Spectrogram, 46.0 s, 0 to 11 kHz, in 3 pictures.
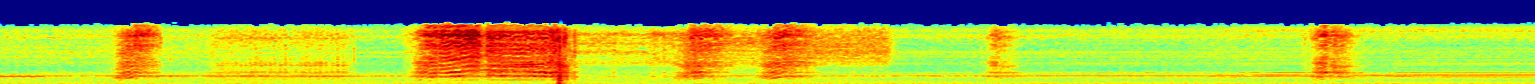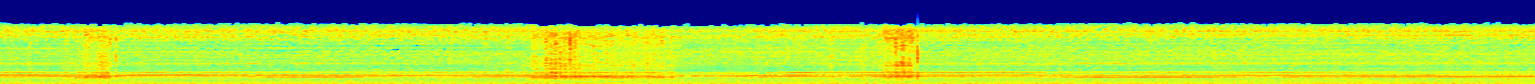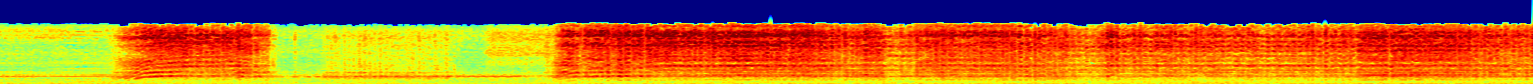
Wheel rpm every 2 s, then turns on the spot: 10, 20, 110, 30, 0, 0, 10, 0, 0, 0, 20, 0, 0, 0, 0, 10, 80, 20, 120, 160, 160, 160, 160.
0-4 20-22 34-36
